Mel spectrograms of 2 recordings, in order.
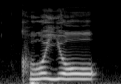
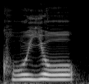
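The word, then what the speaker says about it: Koyo (こうよう): Da gibt es zwei Aussprachen. Die japanische Lesung, das ist Momiji. Momiji. Oder die chinesische Lesung Koyo. Koyo.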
